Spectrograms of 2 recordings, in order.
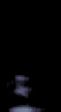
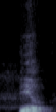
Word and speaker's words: Butte: She's from Butte, Montana, I believe. – But. – What? – I think it's pronounced Butte. – Butte. – Are you sure? – I'm pretty sure.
